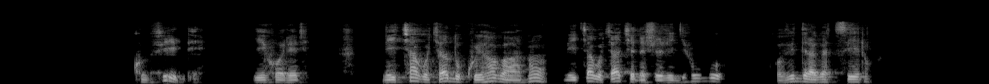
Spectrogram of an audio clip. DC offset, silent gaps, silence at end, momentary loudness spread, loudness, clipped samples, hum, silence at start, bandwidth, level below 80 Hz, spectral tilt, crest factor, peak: under 0.1%; 2.08-2.52 s, 3.11-3.35 s, 3.57-3.82 s, 5.49-5.63 s, 7.26-7.69 s; 1.2 s; 18 LU; -28 LUFS; under 0.1%; none; 1.35 s; 8 kHz; -68 dBFS; -4.5 dB/octave; 20 dB; -10 dBFS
